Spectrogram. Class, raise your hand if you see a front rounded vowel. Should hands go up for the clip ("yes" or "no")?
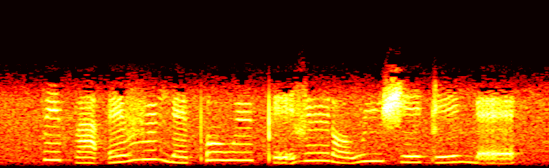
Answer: yes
